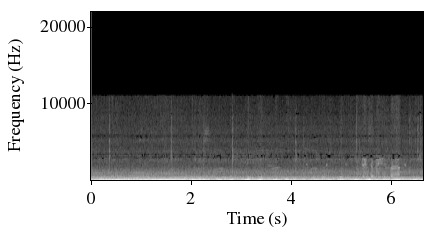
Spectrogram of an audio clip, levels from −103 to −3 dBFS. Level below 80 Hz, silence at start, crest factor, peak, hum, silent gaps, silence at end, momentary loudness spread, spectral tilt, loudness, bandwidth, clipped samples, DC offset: -18 dBFS; 0 s; 14 dB; -4 dBFS; none; none; 0 s; 7 LU; -10 dB/octave; -21 LUFS; 2.9 kHz; under 0.1%; under 0.1%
